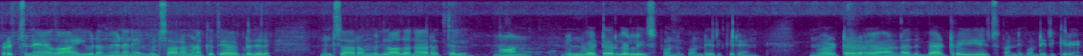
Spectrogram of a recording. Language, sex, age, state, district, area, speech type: Tamil, male, 30-45, Tamil Nadu, Cuddalore, rural, spontaneous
